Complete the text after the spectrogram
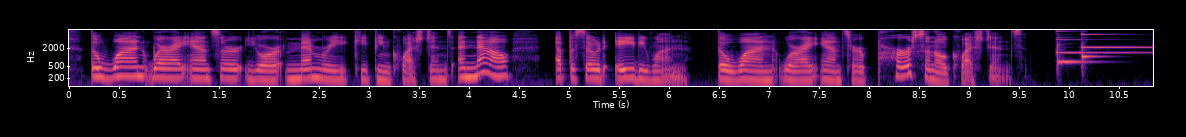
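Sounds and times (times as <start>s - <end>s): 
speech: 0.2s - 9.6s
bright chime dinging for a correct answer: 9.9s - 10.8s.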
